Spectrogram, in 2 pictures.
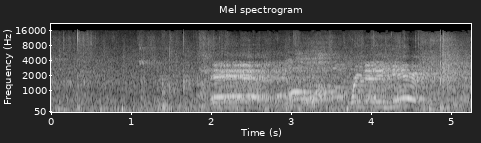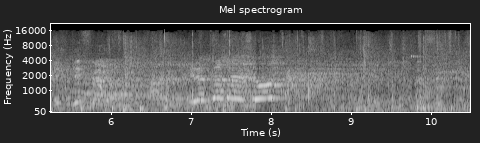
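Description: A basketball bouncing on a gym floor as players dribble, with loud, indistinct voices shouting over it in a large gym hall.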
